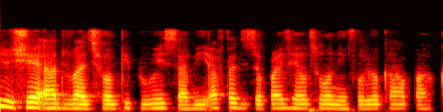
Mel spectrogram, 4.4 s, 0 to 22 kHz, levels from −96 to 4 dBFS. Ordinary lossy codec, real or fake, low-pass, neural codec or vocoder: Opus, 24 kbps; real; 7.2 kHz; none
